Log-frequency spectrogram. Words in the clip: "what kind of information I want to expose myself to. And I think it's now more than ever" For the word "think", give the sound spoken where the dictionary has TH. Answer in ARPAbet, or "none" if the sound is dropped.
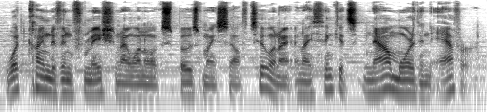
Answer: TH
